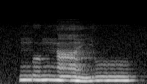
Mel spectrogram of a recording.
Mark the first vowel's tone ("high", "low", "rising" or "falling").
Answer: high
